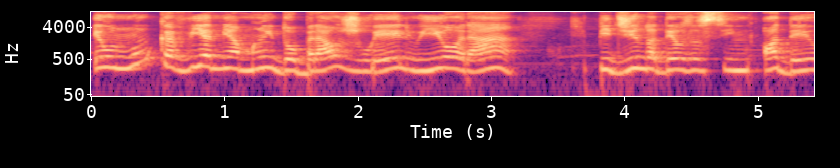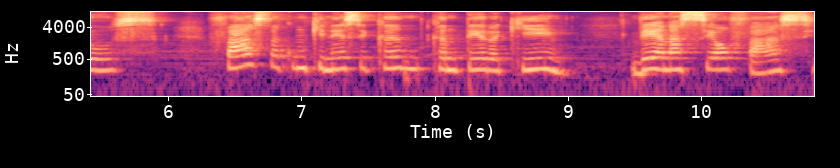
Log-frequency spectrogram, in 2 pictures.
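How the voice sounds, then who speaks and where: Over noticeable background noise, a woman with a Paraná accent and a high pitch speaks at a very slow pace. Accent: Paraná interior. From interior of Paraná, Brazil. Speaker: preacher / motivational speaker. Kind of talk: sermon-style live talk. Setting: live stream. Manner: animated.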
